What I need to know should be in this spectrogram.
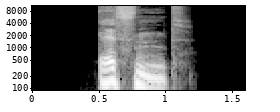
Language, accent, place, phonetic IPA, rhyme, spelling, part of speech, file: German, Germany, Berlin, [ˈɛsn̩t], -ɛsn̩t, essend, verb, De-essend.ogg
- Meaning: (verb) present participle of essen; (adjective) eating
